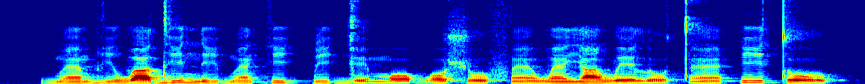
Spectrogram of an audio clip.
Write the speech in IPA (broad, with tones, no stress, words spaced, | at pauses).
bɛ̃˧bi˧wa˧di˦ ni˧bɛ̃˧ki˦k͡pi˧ ɡe˨ mɔ˨bɔ˨ʃo˨ fɛ̃˨˦ wɛ̃˦jã˦we˧ lo˨tɛ̃˨˦ | i˦ to˦˨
